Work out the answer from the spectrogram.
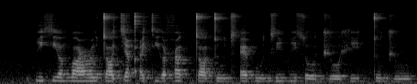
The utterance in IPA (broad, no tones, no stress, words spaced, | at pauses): pisʲɒ vɒʕu tɒ tʲeqʼetʲoħɒ tːɒtu t͡sʼæpu d͡ziviso d͡ʒoʃi tːud͡ʒu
